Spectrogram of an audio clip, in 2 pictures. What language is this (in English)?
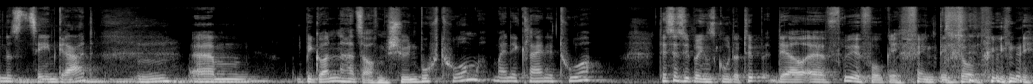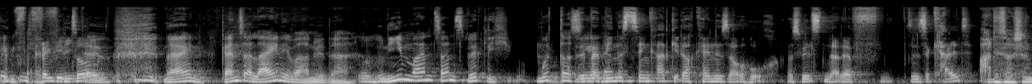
German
